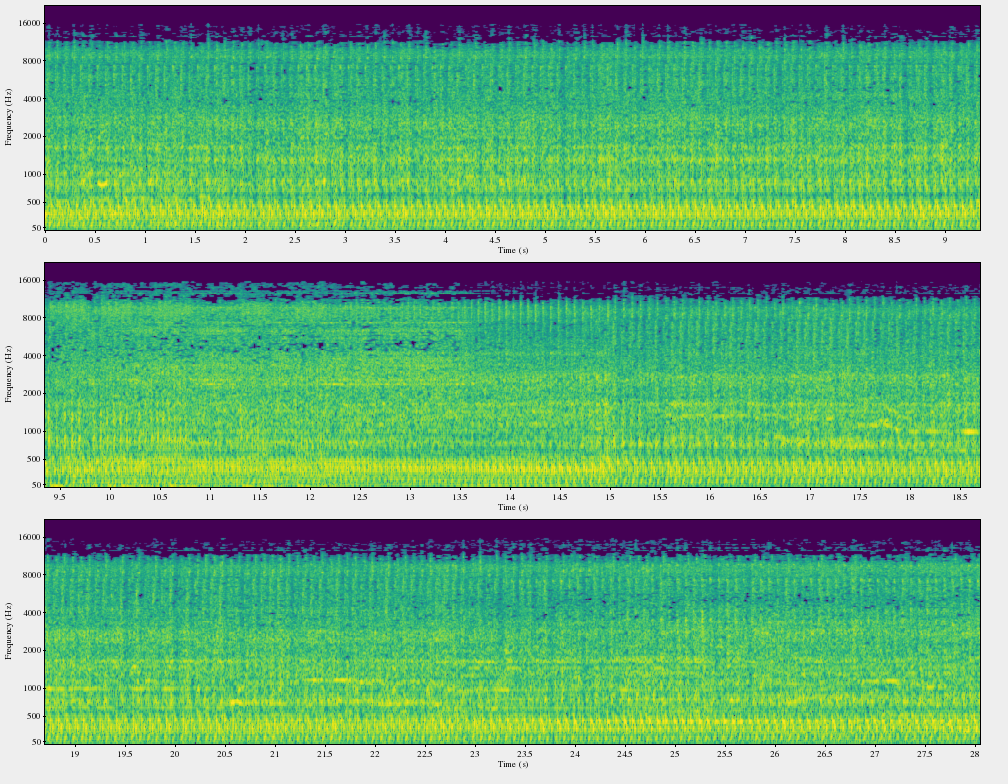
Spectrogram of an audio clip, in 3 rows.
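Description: Single-cylinder 8 hp diesel engine of a water pump set, running steadily at idle. Its note shifts briefly about halfway through.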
